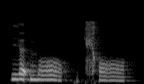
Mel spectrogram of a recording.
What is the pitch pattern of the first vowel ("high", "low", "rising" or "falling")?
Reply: high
